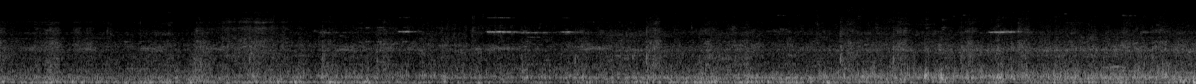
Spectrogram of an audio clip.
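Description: Open-top freight wagons of a long freight train rolling past: a steady rumble with wheels clicking over rail joints. A few short high wheel squeals come about four, five and ten seconds in.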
